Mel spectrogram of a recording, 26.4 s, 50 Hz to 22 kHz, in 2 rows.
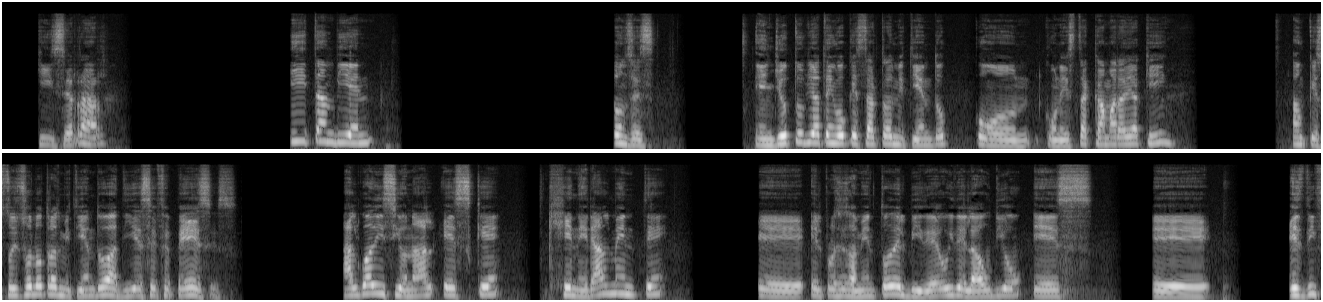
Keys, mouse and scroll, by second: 0.0 click.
